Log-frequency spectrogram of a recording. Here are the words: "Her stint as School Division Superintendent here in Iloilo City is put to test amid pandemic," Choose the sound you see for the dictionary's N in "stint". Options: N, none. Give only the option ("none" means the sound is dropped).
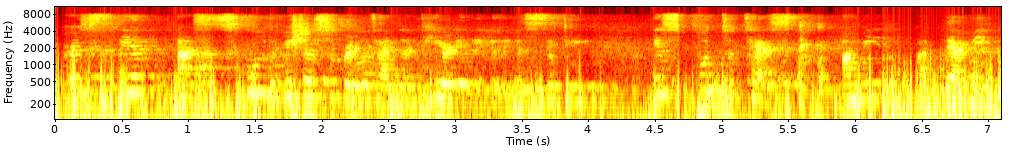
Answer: none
